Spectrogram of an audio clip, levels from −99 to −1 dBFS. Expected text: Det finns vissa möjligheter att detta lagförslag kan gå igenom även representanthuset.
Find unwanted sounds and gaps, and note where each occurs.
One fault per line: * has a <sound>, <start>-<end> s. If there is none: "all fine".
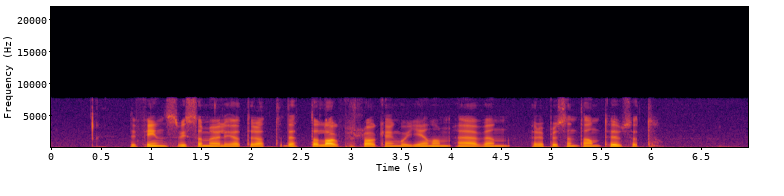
all fine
